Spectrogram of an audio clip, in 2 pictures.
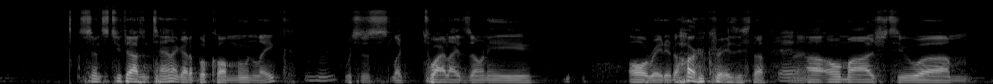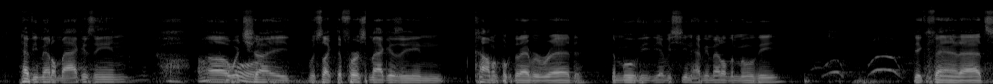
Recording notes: LeakyCon Boston. LIVE FROM LEAKYCON.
